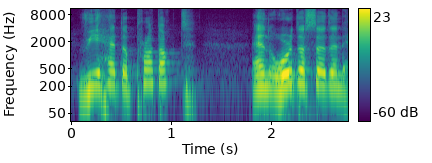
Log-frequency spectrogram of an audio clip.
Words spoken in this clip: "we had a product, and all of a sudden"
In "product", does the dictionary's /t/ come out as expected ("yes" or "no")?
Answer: yes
